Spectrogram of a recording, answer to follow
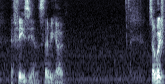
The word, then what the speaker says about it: Ephesians: I guess it's a soft PH, like an F. Ephesians.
